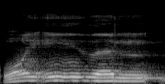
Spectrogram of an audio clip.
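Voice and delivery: teacher reciting verse melodically; Quran recitation. Acted. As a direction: lift the verse into a slow sung recitation.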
